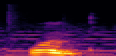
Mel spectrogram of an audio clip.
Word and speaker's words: wanted: quise pasado listo no tú dices Wanted Wanted suena esa Ed Wanted esa de D suena prácticamente Igual muy parecido a español hay personas que lo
